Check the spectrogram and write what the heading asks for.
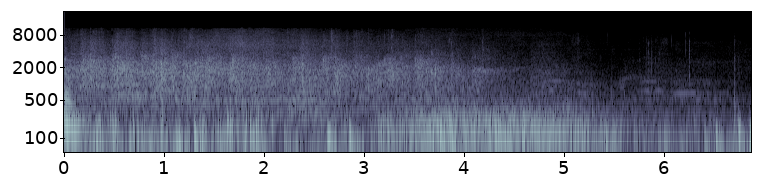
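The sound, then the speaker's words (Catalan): An audience claps loudly and steadily for the nominees for best announcer at the Radiopista awards, a dense wash of applause for several seconds, then it thins out and fades to scattered claps at the end. “Fort aplaudiment, fantàstic.”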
